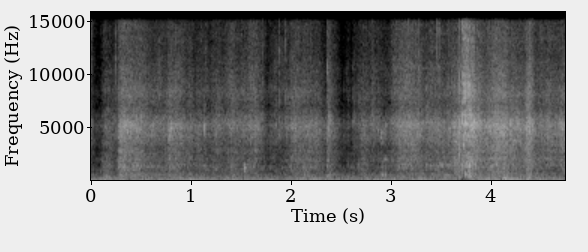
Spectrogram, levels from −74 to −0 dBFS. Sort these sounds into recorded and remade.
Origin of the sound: recorded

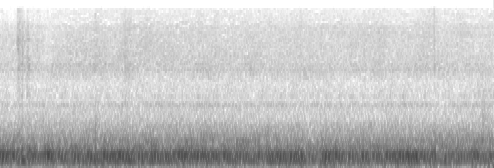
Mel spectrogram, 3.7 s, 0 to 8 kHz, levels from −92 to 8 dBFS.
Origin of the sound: remade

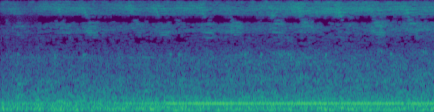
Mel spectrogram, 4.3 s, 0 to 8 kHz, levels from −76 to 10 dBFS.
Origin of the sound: recorded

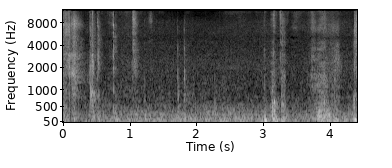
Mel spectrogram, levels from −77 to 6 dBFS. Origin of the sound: recorded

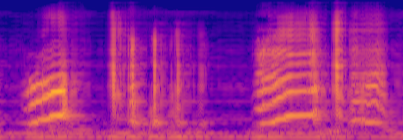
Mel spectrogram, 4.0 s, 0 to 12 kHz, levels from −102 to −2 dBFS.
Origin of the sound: remade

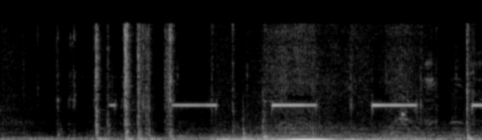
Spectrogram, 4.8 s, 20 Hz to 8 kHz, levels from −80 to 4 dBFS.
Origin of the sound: recorded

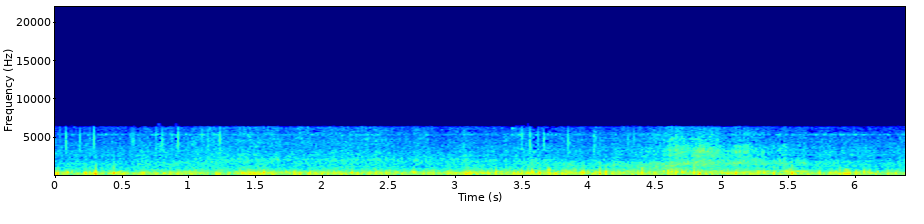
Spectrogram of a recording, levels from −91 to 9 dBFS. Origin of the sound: recorded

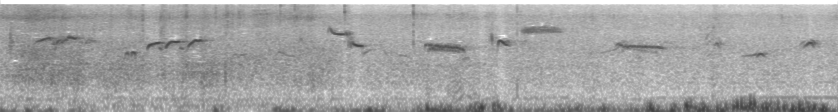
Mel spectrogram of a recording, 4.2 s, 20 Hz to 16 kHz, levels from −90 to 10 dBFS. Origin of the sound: recorded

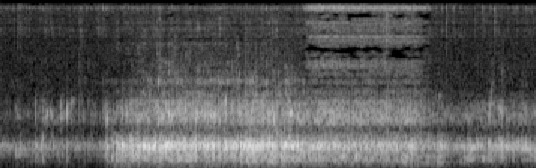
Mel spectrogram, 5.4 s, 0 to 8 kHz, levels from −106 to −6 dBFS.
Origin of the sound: remade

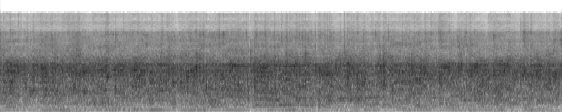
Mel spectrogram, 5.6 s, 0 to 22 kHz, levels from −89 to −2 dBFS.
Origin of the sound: remade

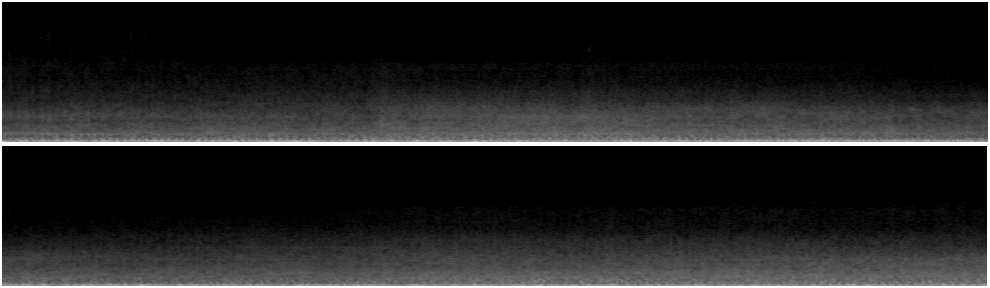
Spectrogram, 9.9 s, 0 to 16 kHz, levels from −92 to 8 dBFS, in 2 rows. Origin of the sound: remade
